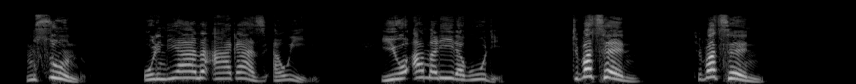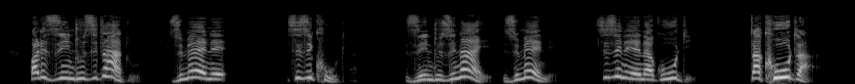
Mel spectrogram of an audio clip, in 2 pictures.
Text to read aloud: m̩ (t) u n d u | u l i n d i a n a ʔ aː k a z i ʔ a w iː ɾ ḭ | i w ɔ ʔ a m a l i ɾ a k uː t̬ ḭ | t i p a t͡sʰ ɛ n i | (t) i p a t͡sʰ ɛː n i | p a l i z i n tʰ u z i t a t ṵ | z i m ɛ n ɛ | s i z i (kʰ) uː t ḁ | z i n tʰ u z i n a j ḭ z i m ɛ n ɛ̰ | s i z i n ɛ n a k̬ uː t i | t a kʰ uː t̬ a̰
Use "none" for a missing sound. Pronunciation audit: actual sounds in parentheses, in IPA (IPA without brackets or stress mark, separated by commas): s, t, kʰ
